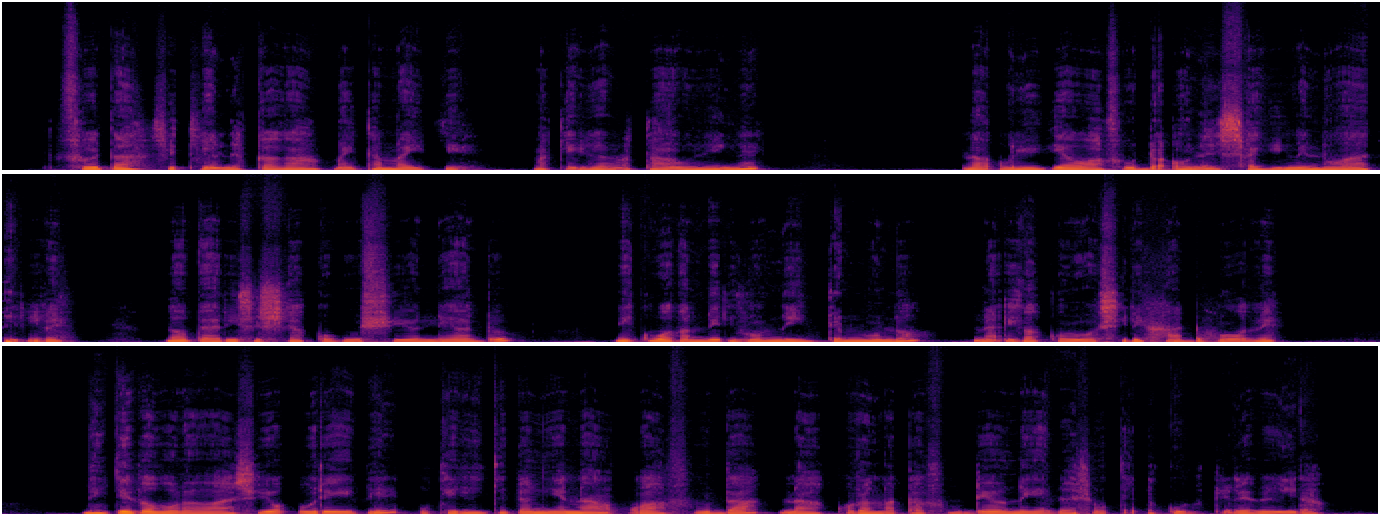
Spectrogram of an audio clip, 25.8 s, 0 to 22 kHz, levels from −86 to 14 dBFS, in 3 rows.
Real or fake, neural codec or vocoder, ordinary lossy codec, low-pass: fake; codec, 44.1 kHz, 1.7 kbps, Pupu-Codec; none; none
